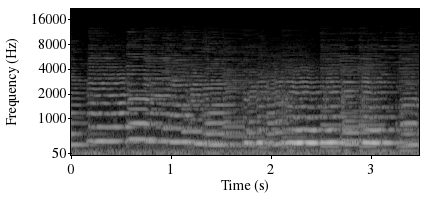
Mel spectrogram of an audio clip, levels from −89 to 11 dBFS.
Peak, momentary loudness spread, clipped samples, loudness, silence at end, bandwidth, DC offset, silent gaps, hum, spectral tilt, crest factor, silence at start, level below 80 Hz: -14 dBFS; 8 LU; under 0.1%; -29 LUFS; 0 s; 9.8 kHz; under 0.1%; none; none; -6.5 dB/octave; 14 dB; 0 s; -46 dBFS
